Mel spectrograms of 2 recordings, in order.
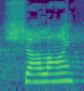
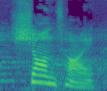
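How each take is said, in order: First: Higher, louder shall I; debating aloud, higher; hesitant question, raised. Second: Shan't I, dropped lower; second thought, lower; lower answering doubt. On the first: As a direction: ask yourself, lifted up. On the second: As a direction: weigh the other side, lower. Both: Shown as a demonstration. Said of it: "I get a quiver in my liver".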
